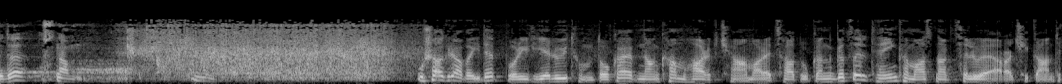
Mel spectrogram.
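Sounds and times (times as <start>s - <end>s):
speech: 0.0s - 1.3s, 1.9s - 2.3s, 4.2s - 10.6s
deputies applauding Kazakhstan president's announcement: 1.3s - 4.3s.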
